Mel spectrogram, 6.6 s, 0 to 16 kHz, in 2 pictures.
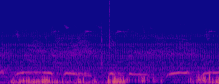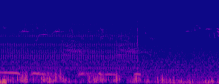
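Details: Common wood pigeon at Žale cemetery, Ljubljana, Slovenia, on 16 March 2023, giving deep, soft, hooting coos in a steady rhythmic phrase, with faint high calls of small birds behind.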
